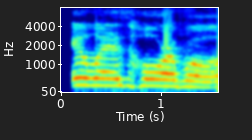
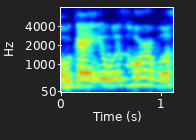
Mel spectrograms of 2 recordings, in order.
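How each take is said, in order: First: Louder and dragged out, stressing "it was horrible"; an exasperated groan of "it was horrible"; loud, slow emphasis. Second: Said in the usual way. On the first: Real, not acted. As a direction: lean hard on each word of "it was horrible". First take, stressed emphatically.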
